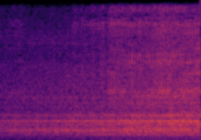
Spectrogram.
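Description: Turning tool cutting a spinning bird's eye maple pen blank on a wood lathe: a steady rushing hiss of shavings coming off that grows slightly louder, with a faint steady whine underneath.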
